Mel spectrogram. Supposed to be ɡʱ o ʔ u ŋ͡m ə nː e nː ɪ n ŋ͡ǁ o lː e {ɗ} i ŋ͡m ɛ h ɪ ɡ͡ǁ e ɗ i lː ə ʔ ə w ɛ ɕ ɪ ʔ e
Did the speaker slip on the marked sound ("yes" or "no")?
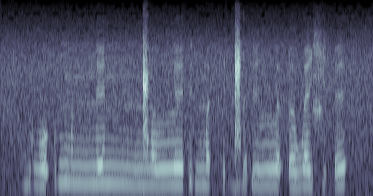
no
